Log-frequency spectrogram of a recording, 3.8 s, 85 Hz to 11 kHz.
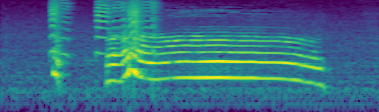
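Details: Pet dog howling in response to its squeaking toy turtle, recorded 7/28/10: two quick toy squeaks, then one steady, drawn-out tonal howl lasting about two seconds that slides downward at the end. A quiet room otherwise.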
